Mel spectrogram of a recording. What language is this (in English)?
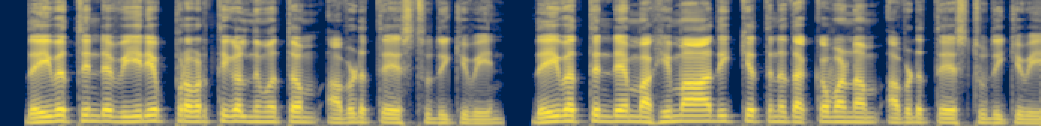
Malayalam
